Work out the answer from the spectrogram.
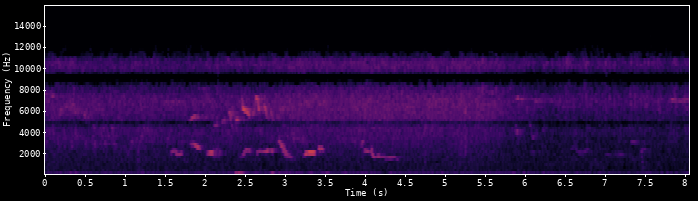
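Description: Faint outdoor ambience with a songbird singing a short string of quick whistled notes, some sliding up and some down, in the first half. Under it runs a low rumble, with a low thump about two and a half seconds in that is the loudest sound.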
